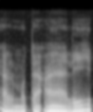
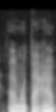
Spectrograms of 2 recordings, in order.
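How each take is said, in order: First: The word ends with a long i vowel. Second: The word ends on the consonant l. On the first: This is the reading of one particular reciter. "membacanya dengan ya, tetap adanya ya" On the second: This is the reading of the majority of reciters. "Al-Muta'al di situ dihapus ya-nya"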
